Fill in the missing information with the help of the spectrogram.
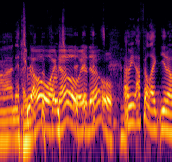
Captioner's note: laugh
